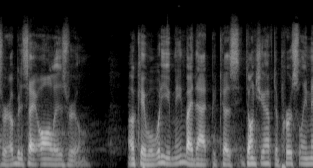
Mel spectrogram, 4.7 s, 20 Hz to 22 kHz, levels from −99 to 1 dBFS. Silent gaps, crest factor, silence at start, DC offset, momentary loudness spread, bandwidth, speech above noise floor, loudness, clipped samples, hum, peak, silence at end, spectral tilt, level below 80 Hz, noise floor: none; 22 dB; 0 s; under 0.1%; 9 LU; 13.5 kHz; 39 dB; -33 LUFS; under 0.1%; none; -12 dBFS; 0 s; -4.5 dB/octave; -56 dBFS; -73 dBFS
